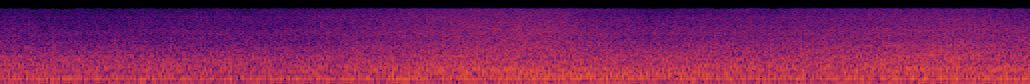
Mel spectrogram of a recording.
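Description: A large vehicle drives past close by.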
